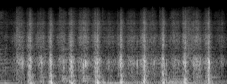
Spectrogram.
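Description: Bubble wrap and foam packing peanuts rustling and crackling as bubble-wrapped boxes are pulled out of a cardboard shipping box: a rapid, irregular run of sharp crinkles over a low hum.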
